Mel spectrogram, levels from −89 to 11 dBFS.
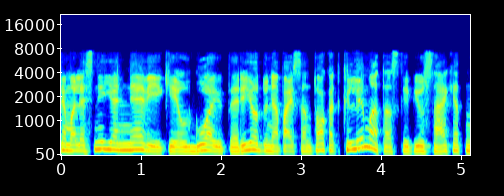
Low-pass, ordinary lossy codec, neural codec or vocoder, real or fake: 7.2 kHz; MP3, 64 kbps; none; real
